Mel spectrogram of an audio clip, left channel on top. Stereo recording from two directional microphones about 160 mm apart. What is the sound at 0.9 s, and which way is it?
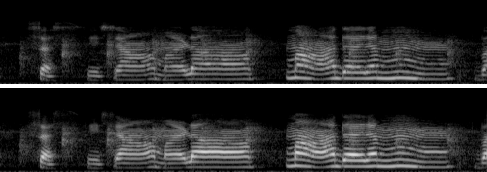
A child's voice, 20° left (ahead or behind).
